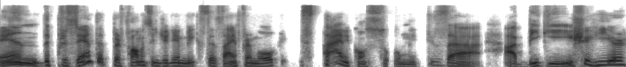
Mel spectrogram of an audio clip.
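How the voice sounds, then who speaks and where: Fairly quick and dry, close with no echo, this voice with a Brazilian Portuguese accent shows vocal fry and very wide pitch swings. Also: man, medium pitch for a man, hardly any pauses. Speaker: engineering researcher. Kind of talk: lecture. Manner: halting. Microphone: poor sound on his end.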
